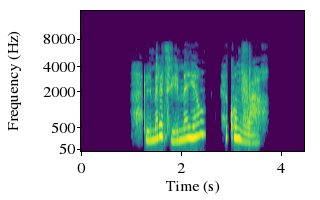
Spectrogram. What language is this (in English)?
Kabyle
